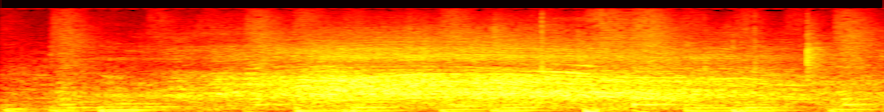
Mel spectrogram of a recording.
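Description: Background music with a steady bass line. About a second in, studio audience noise swells up over it and dies down near the end.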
